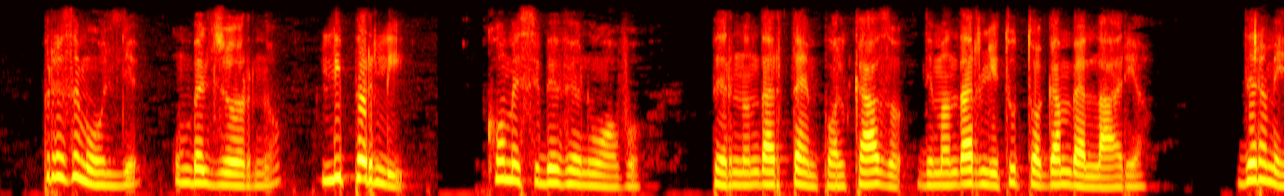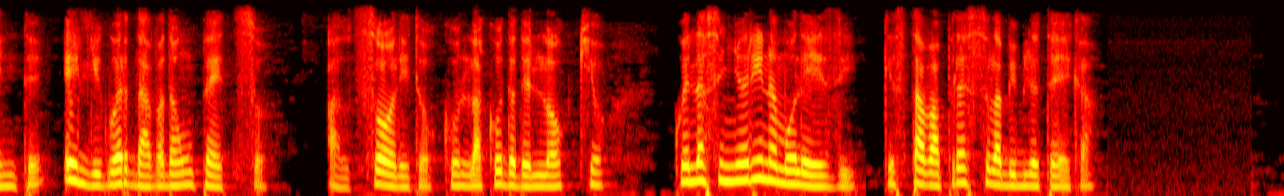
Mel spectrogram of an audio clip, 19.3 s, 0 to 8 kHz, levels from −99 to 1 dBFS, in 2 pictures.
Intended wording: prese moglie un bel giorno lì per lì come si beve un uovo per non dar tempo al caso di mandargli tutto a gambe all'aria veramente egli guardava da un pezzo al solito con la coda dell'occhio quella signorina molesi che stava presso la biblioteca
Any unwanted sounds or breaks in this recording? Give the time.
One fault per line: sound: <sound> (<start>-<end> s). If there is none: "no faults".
no faults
